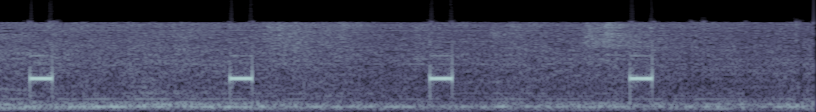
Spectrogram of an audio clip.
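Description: Four short, identical beeps, one a second, from the French speaking clock's time pips relayed over the broadcast to count off the seconds before the mine blast, over a steady low hum.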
